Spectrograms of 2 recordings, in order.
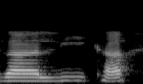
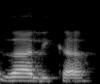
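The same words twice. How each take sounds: First: The middle vowel is stretched out very long. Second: The middle vowel is only moderately long. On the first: The speaker calls it wrong. "you don't want to kind of stretch it out too long. Don't say" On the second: The speaker calls it right. "It's just"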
